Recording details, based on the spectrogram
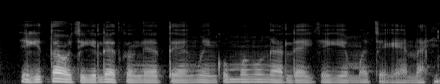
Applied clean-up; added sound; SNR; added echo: none; none; none; none.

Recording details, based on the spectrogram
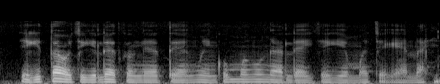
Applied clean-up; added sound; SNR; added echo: none; Wind; 18 dB; none.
